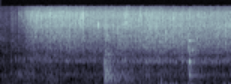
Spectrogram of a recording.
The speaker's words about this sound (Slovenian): Zdaj bom olil not olje.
